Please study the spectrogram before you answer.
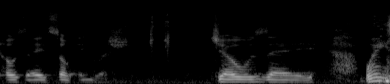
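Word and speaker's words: José: I love how you say Jose, so English. Jose. Well, you see, this is what trouble is I spend a lot of time in Portugal and we pronounce the J in Portugal.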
